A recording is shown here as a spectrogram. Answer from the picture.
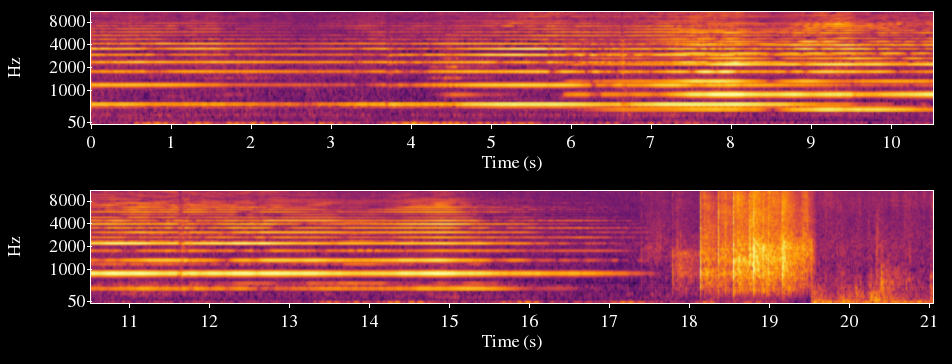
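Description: Two violins bowing long, held notes that slowly change pitch, a drone-like sustain that swells and then fades out near the end. A short burst of loud rushing noise follows just before the end.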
